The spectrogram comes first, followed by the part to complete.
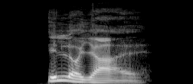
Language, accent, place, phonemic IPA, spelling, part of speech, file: German, Germany, Berlin, /ˈɪlo̯aˌjaːl/, illoyal, adjective, De-illoyal.ogg
- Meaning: disloyal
